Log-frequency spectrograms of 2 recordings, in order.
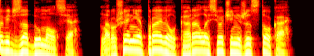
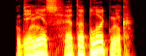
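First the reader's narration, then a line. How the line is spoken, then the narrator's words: Quiet question. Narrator (Russian): тихим голосом спросил Петрович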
